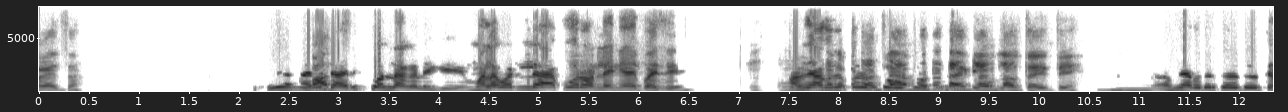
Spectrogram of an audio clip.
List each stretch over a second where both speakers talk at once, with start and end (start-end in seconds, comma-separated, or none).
7.6-9.1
